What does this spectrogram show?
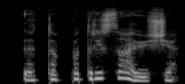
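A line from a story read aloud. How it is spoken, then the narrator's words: Awed whisper. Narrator (Russian): прошептала я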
